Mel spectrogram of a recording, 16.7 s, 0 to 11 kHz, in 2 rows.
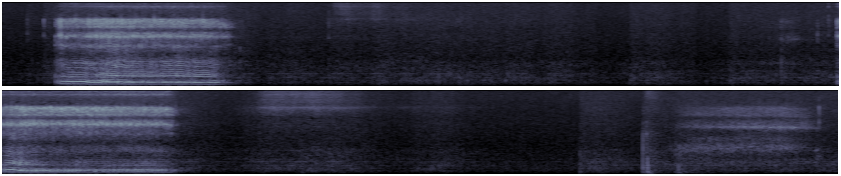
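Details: Sleeping Golden Retriever dog: two loud, low, rattling snores, each about 1.5 seconds long, with quiet breathing in between; snoring.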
